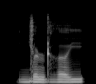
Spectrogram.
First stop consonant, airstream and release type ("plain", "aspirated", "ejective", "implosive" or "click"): plain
